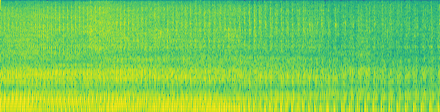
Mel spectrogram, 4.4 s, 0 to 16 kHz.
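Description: Royal Enfield Classic 500's fuel-injected single-cylinder engine running under light throttle. About two and a half seconds in, the throttle is eased off and it drops to a slower, evenly spaced thumping as the bike rolls in.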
